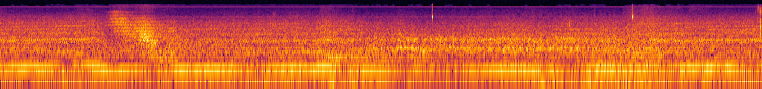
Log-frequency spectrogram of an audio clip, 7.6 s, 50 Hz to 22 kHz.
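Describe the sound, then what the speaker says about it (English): A Dodge Viper race car engine in Project Gotham Racing 2 drones steadily at high revs, its pitch dipping and rising through gear changes and corners, with a brief tire or passing whoosh early on; loud and continuous, no talking. "I really like driving this Viper"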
